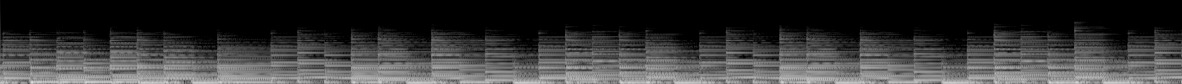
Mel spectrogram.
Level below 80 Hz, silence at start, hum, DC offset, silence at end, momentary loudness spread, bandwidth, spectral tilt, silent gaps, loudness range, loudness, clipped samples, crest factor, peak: -24 dBFS; 0 s; none; under 0.1%; 0 s; 5 LU; 5.2 kHz; -10 dB/octave; none; 1 LU; -20 LUFS; under 0.1%; 14 dB; -6 dBFS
